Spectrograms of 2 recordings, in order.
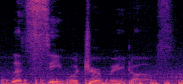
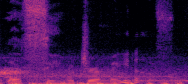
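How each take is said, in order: First: Slow low rasping menace; creepy hoarse voice. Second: Slow low creepy whisper-voice. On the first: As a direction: growl it slowly like a ghost. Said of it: "I'm trying to read a creepy's voice". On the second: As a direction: read it slow and menacing. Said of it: "I don't know if I can make a hoarse voice". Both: Shown as a demonstration.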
